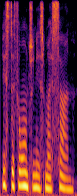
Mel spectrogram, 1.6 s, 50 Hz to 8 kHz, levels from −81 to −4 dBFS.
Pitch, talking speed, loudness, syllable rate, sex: 180 Hz, 195 wpm, -14 LUFS, 4.0 syllables/s, female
